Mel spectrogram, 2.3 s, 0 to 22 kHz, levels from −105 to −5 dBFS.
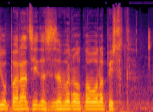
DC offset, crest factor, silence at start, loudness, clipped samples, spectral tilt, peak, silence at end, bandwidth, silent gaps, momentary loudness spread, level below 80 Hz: under 0.1%; 18 dB; 0 s; -21 LUFS; under 0.1%; -5 dB/octave; -4 dBFS; 0 s; 17.5 kHz; none; 6 LU; -56 dBFS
